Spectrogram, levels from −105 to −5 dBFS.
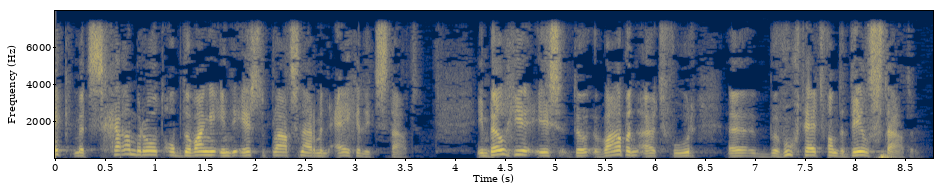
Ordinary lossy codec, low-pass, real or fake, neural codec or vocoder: none; 7.2 kHz; real; none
